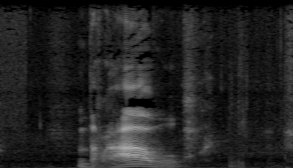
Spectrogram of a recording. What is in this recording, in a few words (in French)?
espagnol bravo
